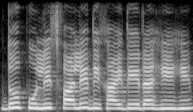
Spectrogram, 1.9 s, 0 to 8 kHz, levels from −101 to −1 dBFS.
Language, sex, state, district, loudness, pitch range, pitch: Hindi, female, Uttar Pradesh, Jyotiba Phule Nagar, -13 LUFS, 290-320 Hz, 295 Hz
